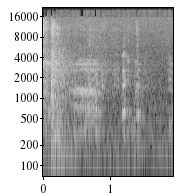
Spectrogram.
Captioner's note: chuckles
